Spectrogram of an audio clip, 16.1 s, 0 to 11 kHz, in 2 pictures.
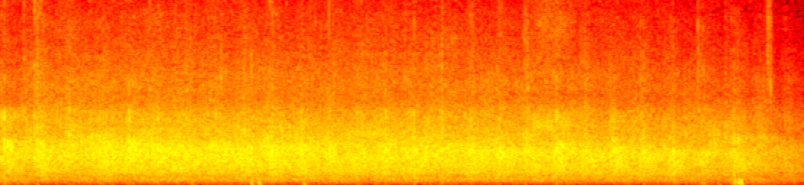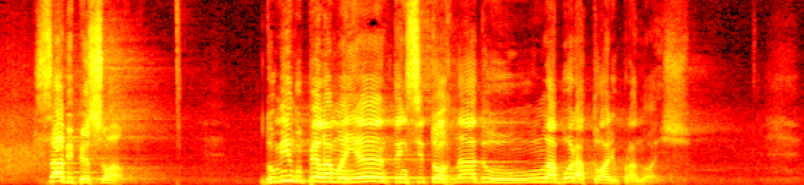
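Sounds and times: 
church audience applauding after a prayer: 0.0s - 8.7s
speech: 8.4s - 9.4s, 10.7s - 15.0s.

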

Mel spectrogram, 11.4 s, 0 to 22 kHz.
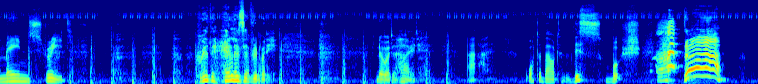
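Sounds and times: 
speech: 0.0s - 1.2s, 3.0s - 4.9s, 5.6s - 11.0s
short raspy squawk: 9.7s - 10.3s
goose honking: 9.8s - 10.3s.

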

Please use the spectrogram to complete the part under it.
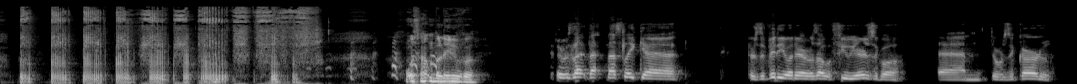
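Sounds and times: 
voice imitating farts: 0.0s - 3.2s
laughter: 2.9s - 4.8s
speech: 4.1s - 4.9s, 5.7s - 6.9s, 7.5s - 10.6s.

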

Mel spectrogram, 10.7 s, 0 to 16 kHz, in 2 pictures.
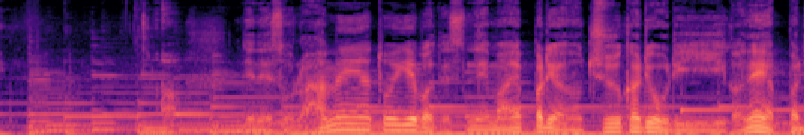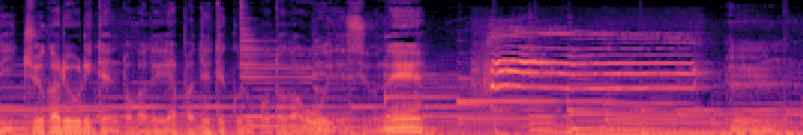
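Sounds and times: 
speech: 1.7s - 9.5s, 10.3s - 10.7s
cat meowing: 8.5s - 10.2s.

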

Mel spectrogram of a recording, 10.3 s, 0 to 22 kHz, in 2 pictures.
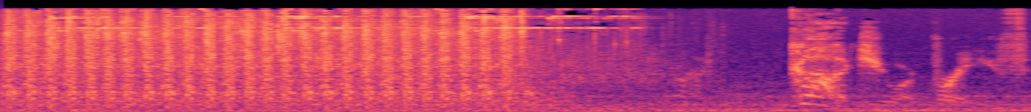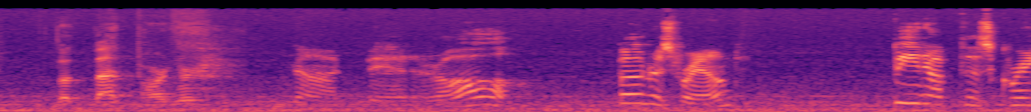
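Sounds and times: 
machine gun firing: 0.0s - 3.4s
speech: 4.3s - 9.0s, 9.6s - 10.3s.

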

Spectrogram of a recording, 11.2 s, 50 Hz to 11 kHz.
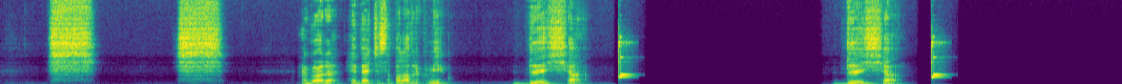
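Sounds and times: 
person making shh hisses in pronunciation practice: 0.4s - 1.0s, 1.7s - 2.4s
speech: 3.0s - 5.9s, 8.4s - 9.1s.

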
